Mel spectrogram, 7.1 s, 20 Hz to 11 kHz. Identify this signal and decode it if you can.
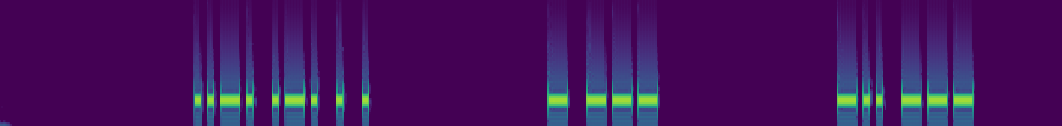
Morse code, heard as a keyed tone, about 28 wpm, 700 Hz. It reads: FREE TO DO
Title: 4x Word-Spacing - Sentences from Top 500 Words - 28wpm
